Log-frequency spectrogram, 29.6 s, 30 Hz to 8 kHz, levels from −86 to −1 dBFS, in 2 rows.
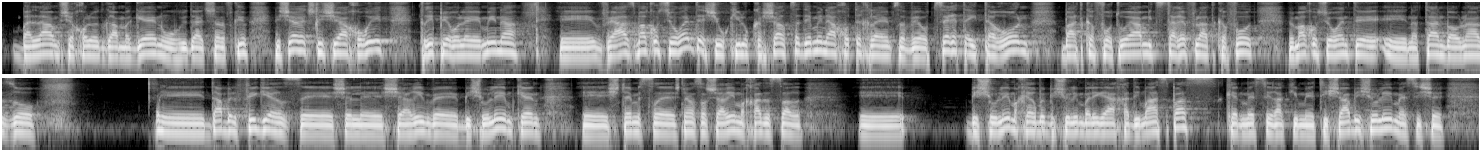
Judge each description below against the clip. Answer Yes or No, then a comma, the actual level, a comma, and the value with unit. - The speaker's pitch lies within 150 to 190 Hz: No, low, 135 Hz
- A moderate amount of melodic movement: Yes, average, 4.5 semitones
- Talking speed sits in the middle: Yes, average, 140 wpm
